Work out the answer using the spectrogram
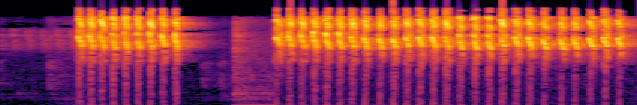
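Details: Repeated shrill chips of an ashy tailorbird, played to draw replies from birds: a short run, a brief pause, then a longer rapid, even series of high notes.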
